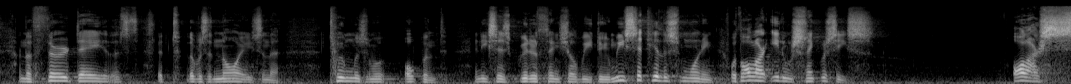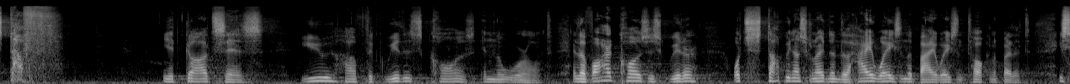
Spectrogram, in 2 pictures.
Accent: Ireland; now in Belgium; I live in Belgium now. I'm from Ireland, but live in Belgium.

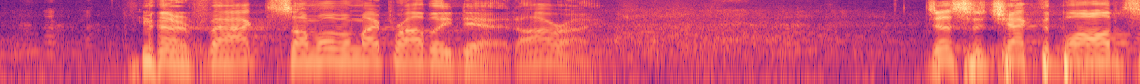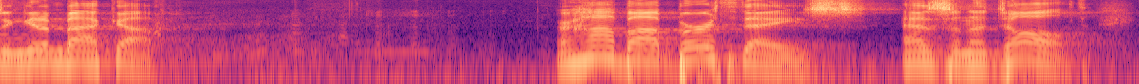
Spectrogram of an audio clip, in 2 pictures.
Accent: South Dakota, United States; Now, I grew up in South Dakota. In South Dakota, you could drive at the age of 14.

